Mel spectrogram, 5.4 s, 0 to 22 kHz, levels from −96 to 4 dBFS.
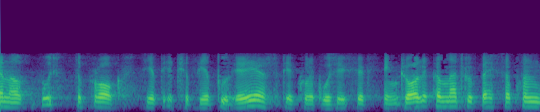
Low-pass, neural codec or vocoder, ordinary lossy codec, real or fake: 3.6 kHz; codec, 16 kHz, 0.5 kbps, FunCodec, trained on LibriTTS, 25 frames a second; AAC, 24 kbps; fake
